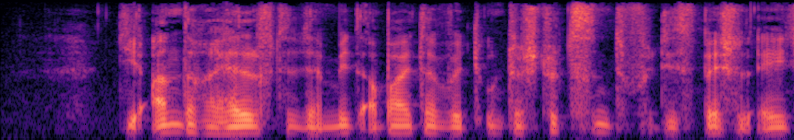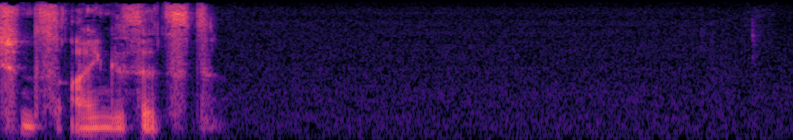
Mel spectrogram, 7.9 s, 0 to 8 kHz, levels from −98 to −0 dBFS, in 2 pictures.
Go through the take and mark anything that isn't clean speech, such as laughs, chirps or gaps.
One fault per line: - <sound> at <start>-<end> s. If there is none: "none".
none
